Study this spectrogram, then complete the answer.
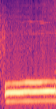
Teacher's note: प्लुत स्वर में दीर्घ स्वर से भी ज्यादा समय लगता है।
